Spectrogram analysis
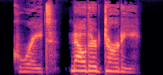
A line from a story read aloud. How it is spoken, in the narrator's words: he growls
